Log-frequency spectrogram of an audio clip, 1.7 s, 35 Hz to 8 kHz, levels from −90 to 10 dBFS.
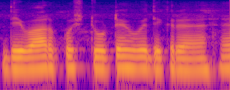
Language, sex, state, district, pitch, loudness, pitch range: Hindi, male, Jharkhand, Garhwa, 130 Hz, -18 LUFS, 120-130 Hz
